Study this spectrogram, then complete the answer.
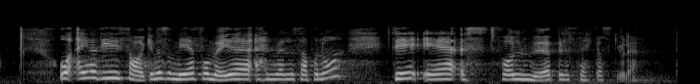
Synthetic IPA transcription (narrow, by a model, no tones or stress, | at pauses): ʔɔʔæɪnɑʋd̪ɪsɑːɡənəs̬ɔmːɛɛɾfɔɾmœʏəhɛnʋɛnəshæːpʰɔnoːd̪̥ɛʔɛɾœst̪fɔlːmøːbəlsnɛkːəskʉ̰ːlə̰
